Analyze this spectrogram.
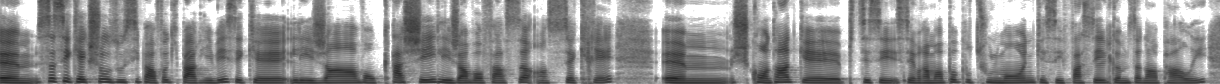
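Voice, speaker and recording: At a fairly slow pace, a woman with an Acadian accent speaks in monotone, flat intonation. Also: very clean recording, silent background. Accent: New Brunswick Acadian French. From New Brunswick, Canada. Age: 20s. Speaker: podcast host. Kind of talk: personal testimony. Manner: casual, filler-heavy.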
